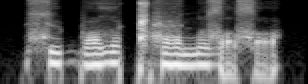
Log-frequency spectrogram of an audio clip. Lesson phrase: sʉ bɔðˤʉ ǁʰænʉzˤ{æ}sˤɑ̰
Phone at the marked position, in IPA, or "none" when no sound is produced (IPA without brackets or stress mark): æ̰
